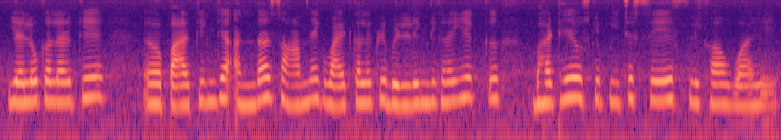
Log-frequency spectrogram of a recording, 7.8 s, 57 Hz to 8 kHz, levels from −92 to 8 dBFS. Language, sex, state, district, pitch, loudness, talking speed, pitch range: Hindi, female, Jharkhand, Jamtara, 225 Hz, -18 LUFS, 190 wpm, 210-240 Hz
